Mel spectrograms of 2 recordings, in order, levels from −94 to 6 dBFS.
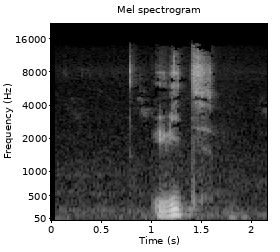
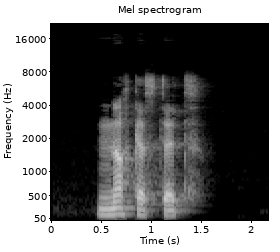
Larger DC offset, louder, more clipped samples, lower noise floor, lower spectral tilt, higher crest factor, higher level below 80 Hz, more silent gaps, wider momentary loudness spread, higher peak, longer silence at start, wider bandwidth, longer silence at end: neither; about the same, -21 LUFS vs -20 LUFS; neither; second, -57 dBFS vs -85 dBFS; about the same, -4 dB/octave vs -4.5 dB/octave; about the same, 22 dB vs 24 dB; first, -54 dBFS vs -68 dBFS; neither; about the same, 19 LU vs 19 LU; second, -4 dBFS vs 0 dBFS; first, 1 s vs 0.45 s; first, 14.5 kHz vs 8 kHz; second, 0.35 s vs 0.75 s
